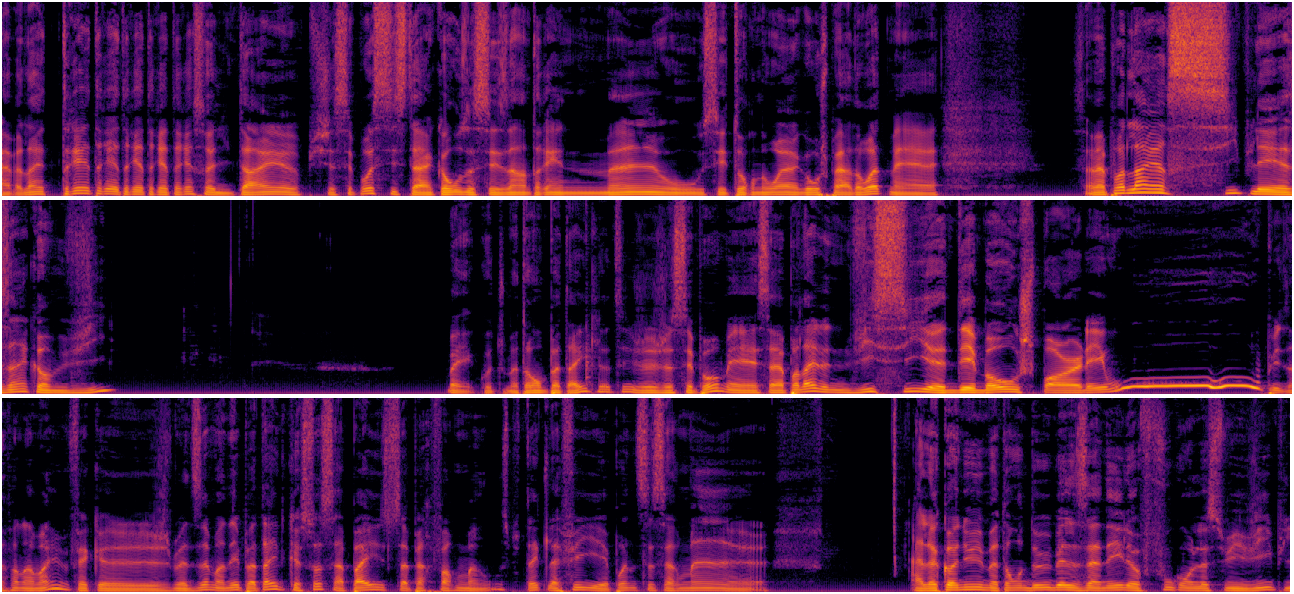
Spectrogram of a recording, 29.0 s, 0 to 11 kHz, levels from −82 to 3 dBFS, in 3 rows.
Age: 20-39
